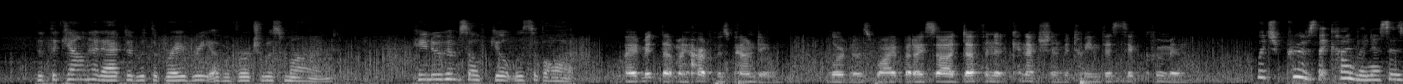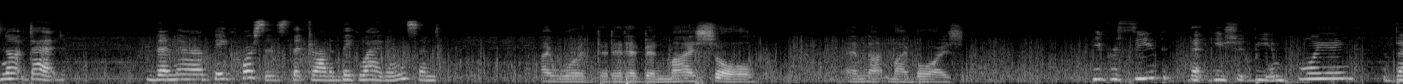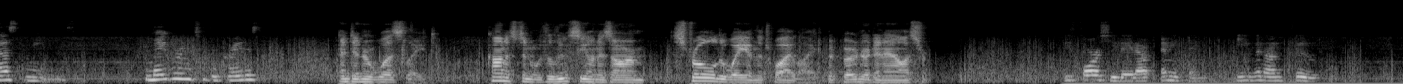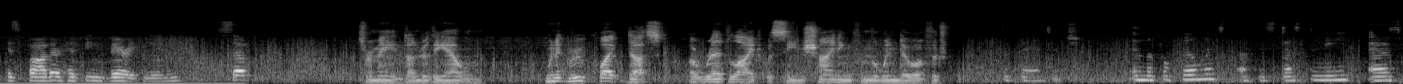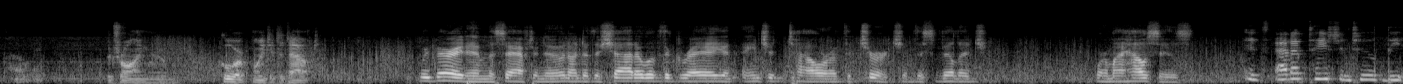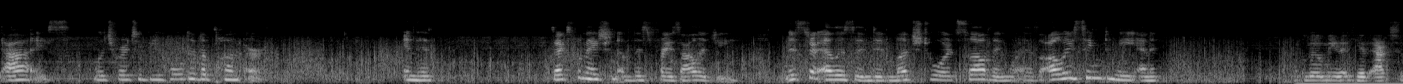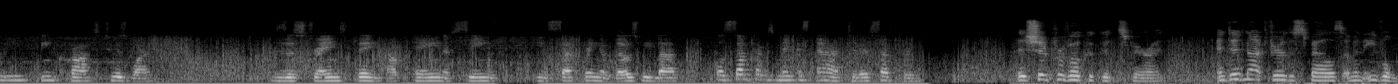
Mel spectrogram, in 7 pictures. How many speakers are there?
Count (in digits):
7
